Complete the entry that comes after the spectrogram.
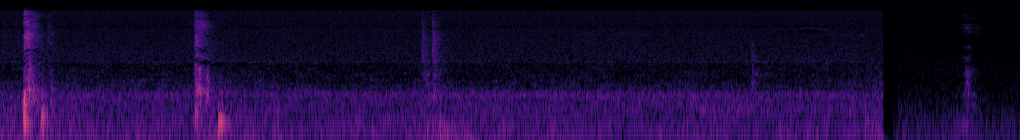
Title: Cough(cat) 猫の咳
